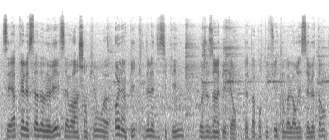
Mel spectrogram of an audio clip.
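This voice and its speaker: Male official, informal remarks, fast, raised pitch, heavy music. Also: steady tone. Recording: loud music behind the voice.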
